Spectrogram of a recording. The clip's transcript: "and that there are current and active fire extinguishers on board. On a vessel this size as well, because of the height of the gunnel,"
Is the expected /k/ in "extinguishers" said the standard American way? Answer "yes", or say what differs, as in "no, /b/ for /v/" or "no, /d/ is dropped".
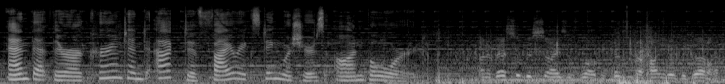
yes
